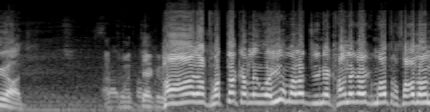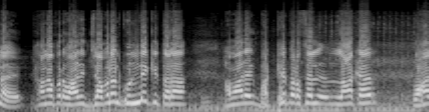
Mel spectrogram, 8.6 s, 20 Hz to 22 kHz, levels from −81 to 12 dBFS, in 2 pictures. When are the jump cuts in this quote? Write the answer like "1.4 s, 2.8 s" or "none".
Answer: 4.7 s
